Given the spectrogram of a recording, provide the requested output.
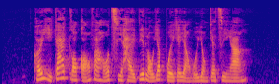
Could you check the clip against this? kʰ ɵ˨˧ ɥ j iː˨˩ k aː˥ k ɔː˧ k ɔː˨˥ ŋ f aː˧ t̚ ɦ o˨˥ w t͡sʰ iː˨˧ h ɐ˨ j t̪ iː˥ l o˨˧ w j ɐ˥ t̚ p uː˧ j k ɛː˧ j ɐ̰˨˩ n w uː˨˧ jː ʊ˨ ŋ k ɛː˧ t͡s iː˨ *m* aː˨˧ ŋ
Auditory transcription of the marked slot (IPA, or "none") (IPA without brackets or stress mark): ŋ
